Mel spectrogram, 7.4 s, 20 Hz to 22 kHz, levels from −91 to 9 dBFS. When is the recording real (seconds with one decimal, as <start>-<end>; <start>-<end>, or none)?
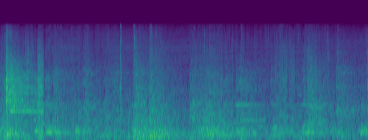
0.0-0.5; 1.1-1.6; 2.2-4.4; 6.5-7.4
